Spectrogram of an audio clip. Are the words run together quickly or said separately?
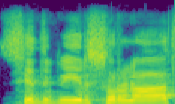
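run together. The words are run together quickly. The speaker calls it wrong. "ਸਿੱਧ ਪੀਰ ਸੁਰਨਾਥ ਨਹੀਂ ਕਹਿ ਜਾਣਾ"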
